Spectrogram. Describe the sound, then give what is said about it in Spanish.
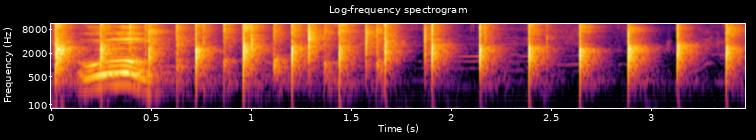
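Studio audience applause on a radio show. A short rising-and-falling vocal whoop leads into a small group clapping in sharp, uneven claps that come quickly at first and then thin out. “Un aplauso, por favor.”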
